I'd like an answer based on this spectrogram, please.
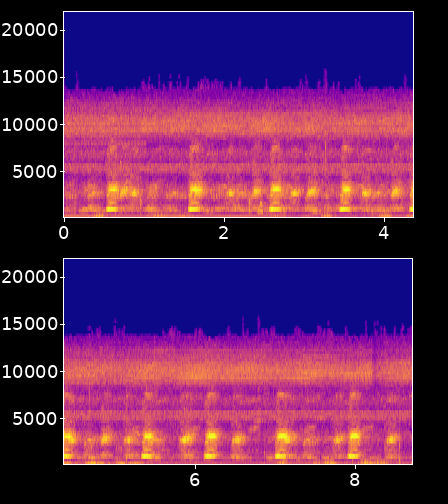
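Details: Frogs in a harmonious croaking chorus: rough, throaty croaks repeat in quick, uneven bursts, overlapping from several callers, over a steady low hum and a constant high insect-like drone.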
